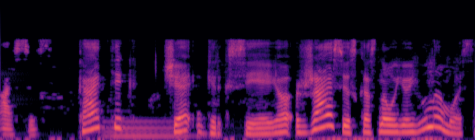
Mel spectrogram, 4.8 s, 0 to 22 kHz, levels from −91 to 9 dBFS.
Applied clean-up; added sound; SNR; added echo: classical method spectral subtraction.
